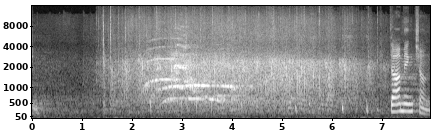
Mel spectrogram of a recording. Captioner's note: applause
